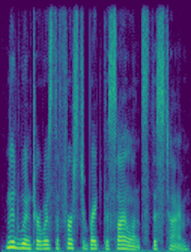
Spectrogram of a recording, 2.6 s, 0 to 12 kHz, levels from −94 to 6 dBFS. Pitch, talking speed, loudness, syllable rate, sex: 185 Hz, 235 wpm, -18 LUFS, 5.7 syllables/s, female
